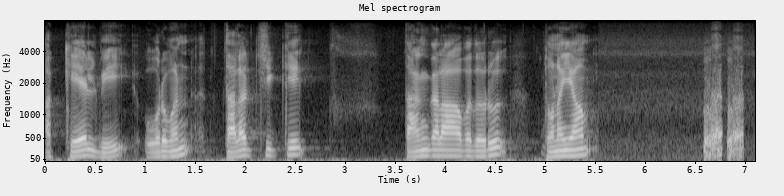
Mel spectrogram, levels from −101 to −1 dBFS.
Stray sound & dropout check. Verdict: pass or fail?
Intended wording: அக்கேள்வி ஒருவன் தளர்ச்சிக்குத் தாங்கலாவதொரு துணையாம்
fail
